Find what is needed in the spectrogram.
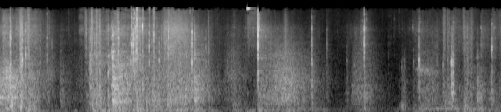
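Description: Rope access gear being handled: rope and harness rustling, then a few sharp clicks of metal hardware as a rope backup device is taken off and readied.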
